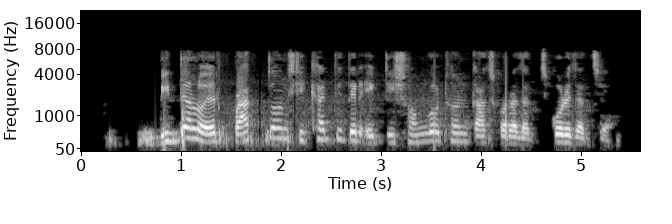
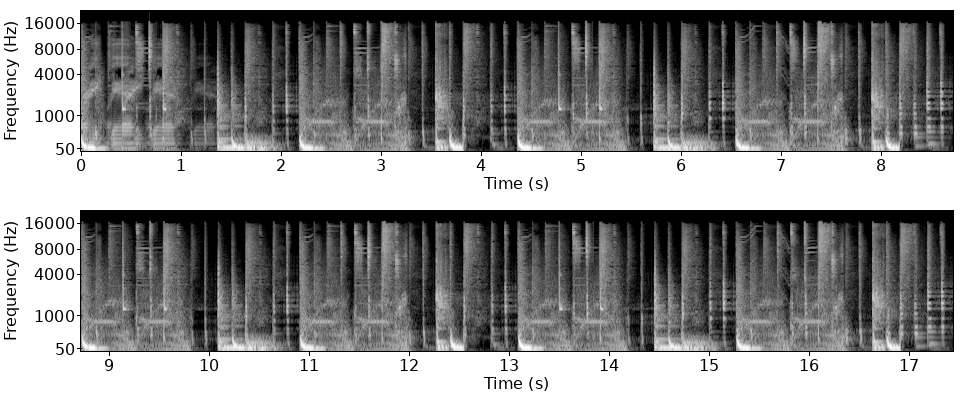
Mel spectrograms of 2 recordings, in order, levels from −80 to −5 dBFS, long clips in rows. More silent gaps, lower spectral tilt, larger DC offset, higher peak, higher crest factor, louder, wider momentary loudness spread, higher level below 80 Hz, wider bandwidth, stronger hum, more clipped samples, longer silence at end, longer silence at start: neither; about the same, -4 dB/octave vs -4 dB/octave; neither; about the same, -2 dBFS vs 0 dBFS; about the same, 16 dB vs 18 dB; about the same, -17 LUFS vs -19 LUFS; about the same, 9 LU vs 8 LU; second, -54 dBFS vs -22 dBFS; second, 8.4 kHz vs 17 kHz; neither; neither; first, 0.3 s vs 0.05 s; first, 0.3 s vs 0 s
